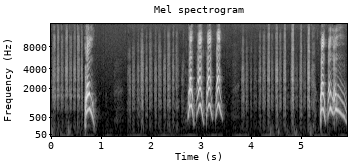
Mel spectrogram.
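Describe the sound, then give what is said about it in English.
A neighbor's dog barks in short bursts: one sharp bark, then a quick run of four, then a final pair, with soft panting or scuffling in the pauses. No one speaks. “He yells his dog might bite me, but he'll have to catch me first.”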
